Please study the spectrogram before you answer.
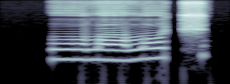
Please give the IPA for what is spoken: o lˠ ə lˠ o t͡ʃ

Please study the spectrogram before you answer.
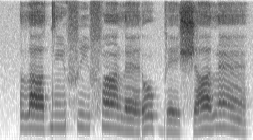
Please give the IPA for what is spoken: l a˧ d ĩ˧ f i˧ f ã˧ l ɛ˨ ɾ o˧ b e˨ ʃ a˨˦ l ɛ̃˦˨

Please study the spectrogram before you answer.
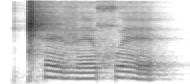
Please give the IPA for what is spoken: ǁʰ ɛ v ɛ χʷ ɛ

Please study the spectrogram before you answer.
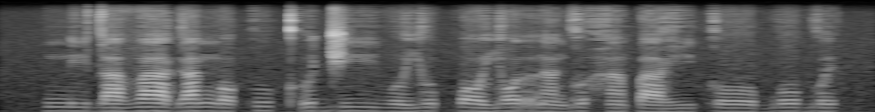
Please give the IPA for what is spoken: n i˨ d a˨ v a˦˨ ɡ a˦ ŋ ɔ˨ k u˦ kʼ ʊ˦ d͡ʒ iː˦˨ β ʊ˨ j ʊ˦ p ɔ˦˨ j ɔ˦ r ã˨ ɡ ʊ˦ h ã˦ p a˨ ɣ i˨ k oː˦˨ b oː˦ ɡʷ ɪ˦

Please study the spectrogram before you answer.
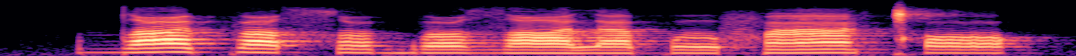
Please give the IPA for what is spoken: dˤ ɛ p ɯ sˤ u b o zˤ a l a p ɤ f ã ǀʰ ɔ

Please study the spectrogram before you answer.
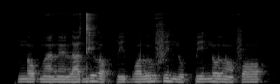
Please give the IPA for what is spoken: n ɔ˨ b ã˨ l ɛ̃˨ l a˨˦ d i˦˨ l ɔ˨ k͡p i˨ b ɔ˧ l u˦ f i˦˨ n u˨ k͡p i˧ n o˧ l ɔ̃˨ f ɔ˧

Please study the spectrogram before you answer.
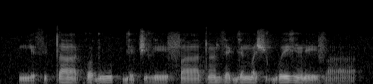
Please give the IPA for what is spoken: ɲ ɛ˨ s ɨ˨ t aː˦˨ k ɔ˦ ɗ u˦ | ɡ ɛ˨ t͡ʃ ə˨ ɣ eː˨ f aː˧ t ã˦ z ɛ˧ ɡ ɛ˦ m a˧ ʃ ɨ˨ ɡʷ eː˦ ɣ ɛ̃˦ ɾ eː˧ v aː˨

